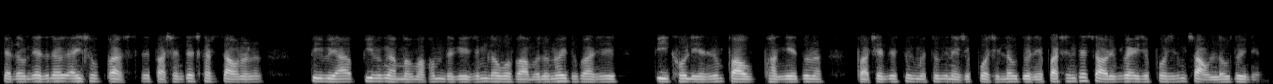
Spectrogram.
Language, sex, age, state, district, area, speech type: Manipuri, male, 45-60, Manipur, Churachandpur, rural, conversation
